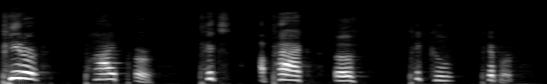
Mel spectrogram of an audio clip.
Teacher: It sounds like puffing sound. It's a puffing sound. Means the flow of the air just go through your lips, no? By pressing.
